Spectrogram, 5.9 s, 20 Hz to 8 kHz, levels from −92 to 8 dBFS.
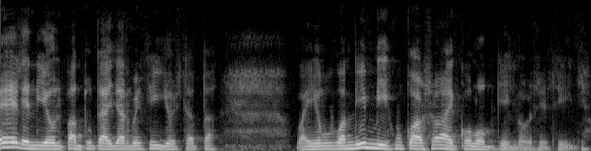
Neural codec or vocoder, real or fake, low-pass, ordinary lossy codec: codec, 16 kHz, 4 kbps, FunCodec, trained on Chinese and English, 50 frames a second; fake; none; none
